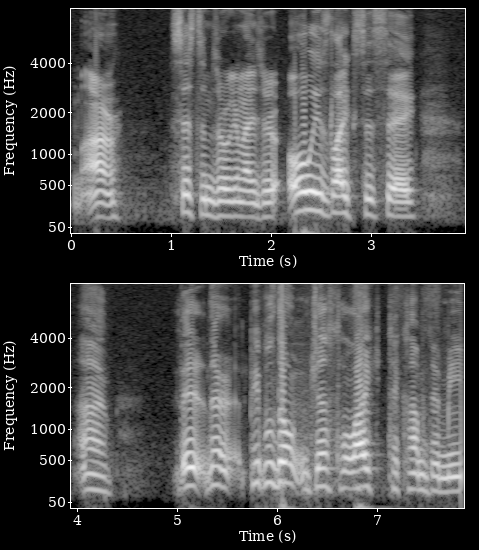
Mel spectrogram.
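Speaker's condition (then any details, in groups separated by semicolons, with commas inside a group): Cerebral palsy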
